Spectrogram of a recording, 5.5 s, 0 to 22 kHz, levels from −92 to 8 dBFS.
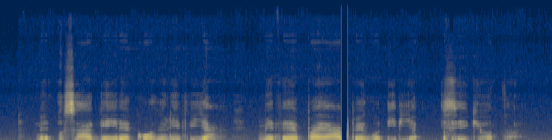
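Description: A Bluetooth stall at 3.41 s cuts the speech to silence for about 62 ms before it picks up again at 3.48 s. The likely cause is radio interference delaying packets, so the headphones' buffer emptied and playback paused until retransmitted audio arrived.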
